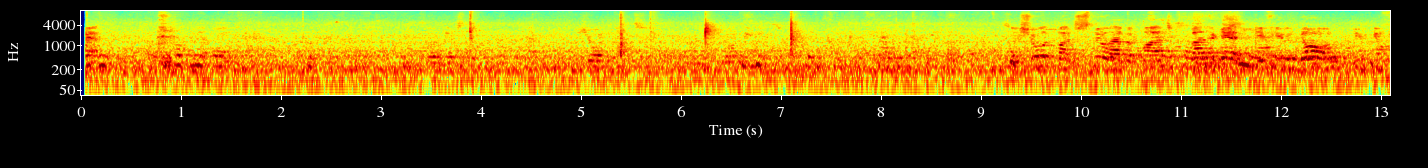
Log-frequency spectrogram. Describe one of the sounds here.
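An older man speaks calmly nearby.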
